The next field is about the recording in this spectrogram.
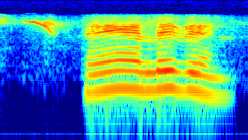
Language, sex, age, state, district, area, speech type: Santali, female, 18-30, West Bengal, Birbhum, rural, conversation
